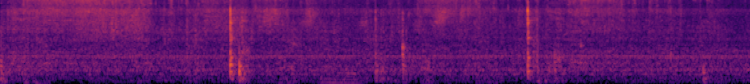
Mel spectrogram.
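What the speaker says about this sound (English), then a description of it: "Let that simmer for a minute" Shrimp simmer in a pan with a soft, continuous bubbling hiss and a few faint clicks and taps, steady and moderately close, with a little low background noise.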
